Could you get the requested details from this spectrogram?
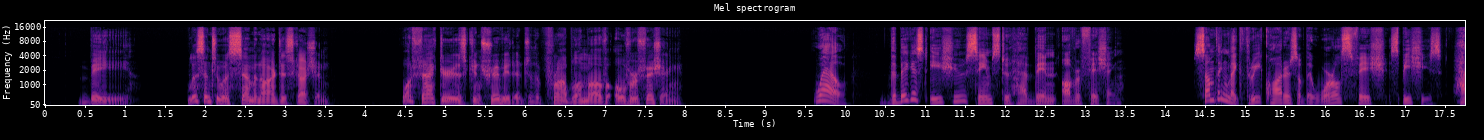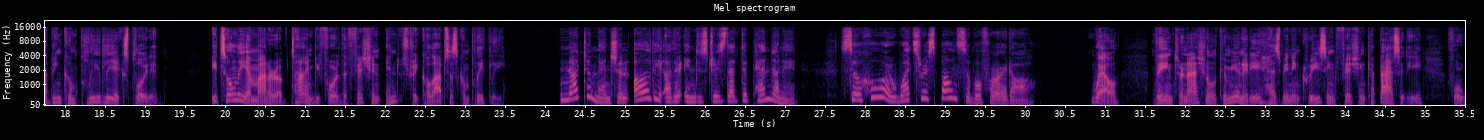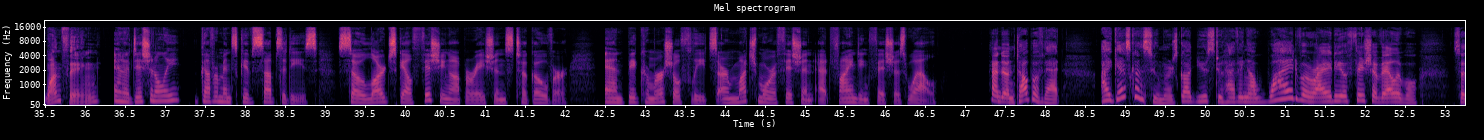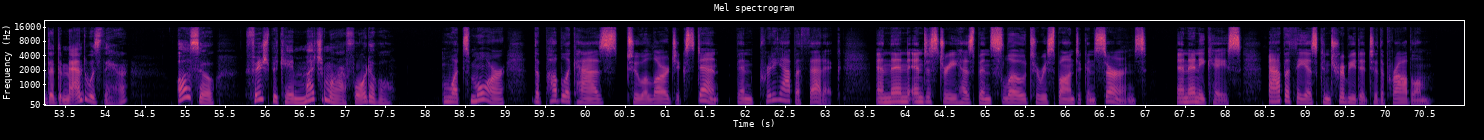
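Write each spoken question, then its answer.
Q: What factors contributed to the problem of overfishing?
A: Increased international fishing capacity, government subsidies, efficient large commercial fleets, consumer demand for a variety of affordable fish, public apathy and slow industry response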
